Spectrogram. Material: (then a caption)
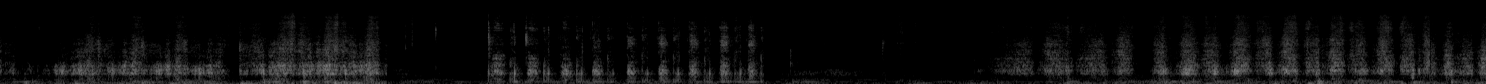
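Leather. A bristle brush in a gloved hand scrubs the foam-covered leather lining and embossed-logo leather insole inside an empty, brown leather Sperry Top-Sider boat shoe. Rapid, scratchy back-and-forth strokes rasp with a bright, hissy edge and a mid-range tone, pausing briefly near 4 seconds and again around 8 to 10 seconds before resuming.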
